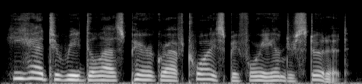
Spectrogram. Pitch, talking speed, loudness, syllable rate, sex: 200 Hz, 200 wpm, -16 LUFS, 5.5 syllables/s, female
